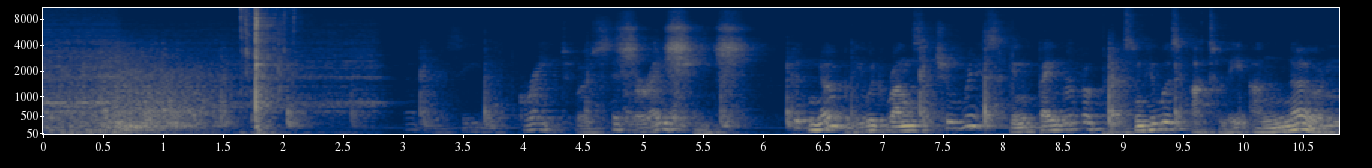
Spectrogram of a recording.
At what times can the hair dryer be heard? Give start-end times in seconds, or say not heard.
0.0-2.9.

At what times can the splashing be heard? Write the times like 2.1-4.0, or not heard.
0.0-2.1.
